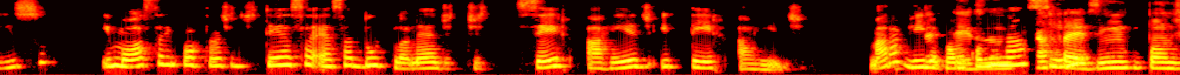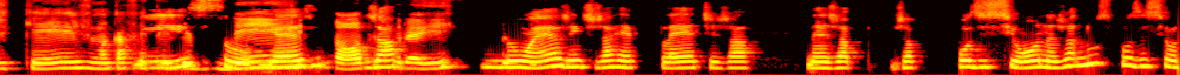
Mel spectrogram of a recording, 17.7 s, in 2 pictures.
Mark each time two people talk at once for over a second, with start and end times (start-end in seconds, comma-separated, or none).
6.6-8.1, 9.8-11.8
